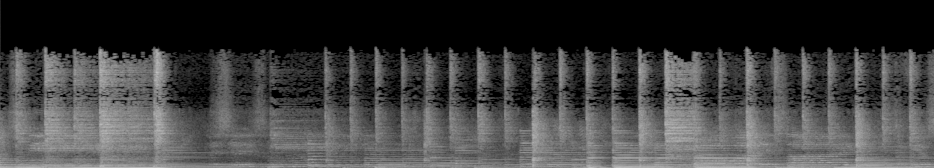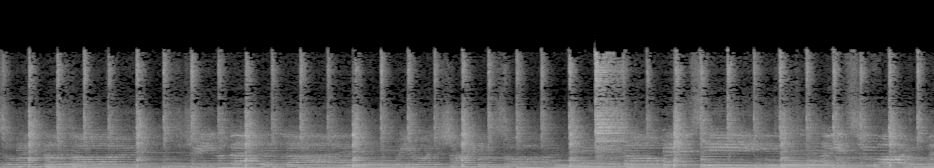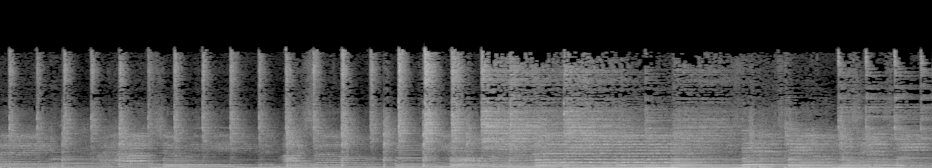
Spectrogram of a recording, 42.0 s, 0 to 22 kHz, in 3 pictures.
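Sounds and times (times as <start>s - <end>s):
choir singing in harmony: 0.0s - 7.3s, 9.8s - 42.0s.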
